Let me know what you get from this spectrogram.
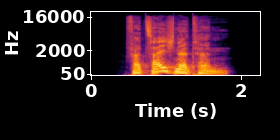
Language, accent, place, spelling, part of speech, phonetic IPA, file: German, Germany, Berlin, verzeichneten, adjective / verb, [fɛɐ̯ˈt͡saɪ̯çnətn̩], De-verzeichneten.ogg
- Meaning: inflection of verzeichnet: 1. strong genitive masculine/neuter singular 2. weak/mixed genitive/dative all-gender singular 3. strong/weak/mixed accusative masculine singular 4. strong dative plural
